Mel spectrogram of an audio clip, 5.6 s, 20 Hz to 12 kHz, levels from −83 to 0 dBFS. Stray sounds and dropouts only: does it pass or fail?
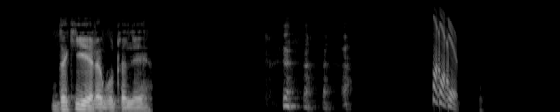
fail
